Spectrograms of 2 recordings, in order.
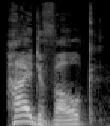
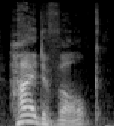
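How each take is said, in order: The two takes are said the same way.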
